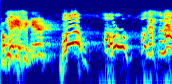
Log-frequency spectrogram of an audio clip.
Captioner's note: Veta shreiks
